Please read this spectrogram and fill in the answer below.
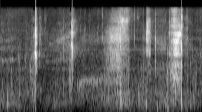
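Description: Close-up eating sounds: a man biting and chewing meat off a braised lamb rib, with several sharp mouth clicks and smacks and short wet, hissy sucking noises.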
